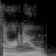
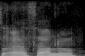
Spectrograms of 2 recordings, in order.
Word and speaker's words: Thernu: Is your name pronounced Thurnu? It's Thernu. Well, I pronounce it Thernu.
